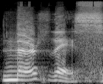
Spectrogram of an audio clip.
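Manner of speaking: slightly grumpy, grouchy character voice. Saying a requested game voice line in own character's voice: grumpy character voice. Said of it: "all of your characters sounded a little grumpy".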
